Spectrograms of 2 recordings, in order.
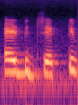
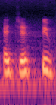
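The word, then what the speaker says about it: adjective: इसको एडजेक्टिव नहीं पढ़ना है, इसको एडजेक्टिव पढ़ना है, डी इसमें साइलेंट है।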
